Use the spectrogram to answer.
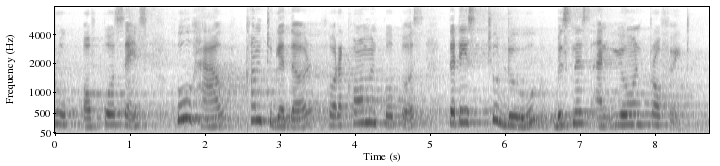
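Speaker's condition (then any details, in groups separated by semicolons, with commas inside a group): No condition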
